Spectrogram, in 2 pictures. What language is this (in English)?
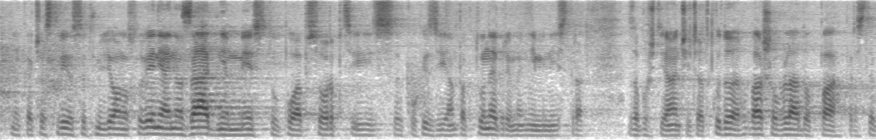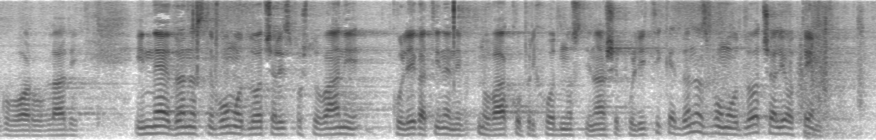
Slovenian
